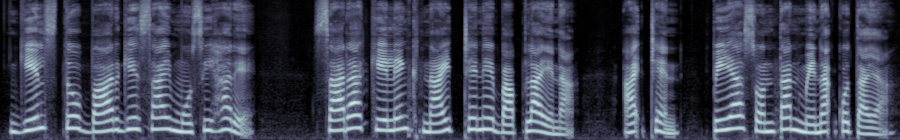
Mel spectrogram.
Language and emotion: Santali, neutral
